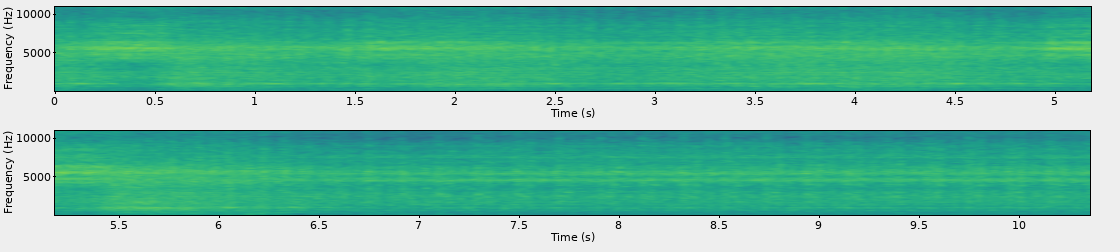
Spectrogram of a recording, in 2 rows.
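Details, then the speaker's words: 1964 Studebaker Daytona at its first start in 25 years: steady, even idle with 50 psi oil pressure and a light regular valvetrain tick; no knocks or bad sounds, the engine sounds healthy. "50 pounds of oil pressure at idle. It sounds good. I don't hear any knocks or any bad sounds."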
